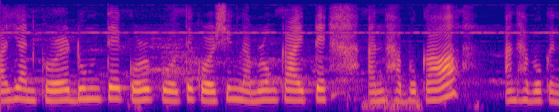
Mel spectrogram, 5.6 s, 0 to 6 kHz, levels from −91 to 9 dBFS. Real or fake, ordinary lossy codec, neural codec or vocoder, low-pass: real; none; none; 5.4 kHz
